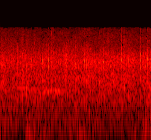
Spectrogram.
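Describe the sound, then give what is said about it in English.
Audience applause at a church service, a steady dense wash of clapping hands, fairly loud and even throughout with no voices standing out. “Shall we just give our leaders a big round of applause again?”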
